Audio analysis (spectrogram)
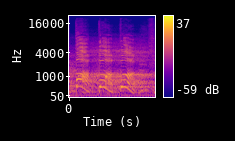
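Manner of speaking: high yelled curses, one after another; panicked shout. Retold or imitated. Realizing his girl is getting madder, high panicked shouting. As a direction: yell it like it all just fell apart. Retelling her getting angrier.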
